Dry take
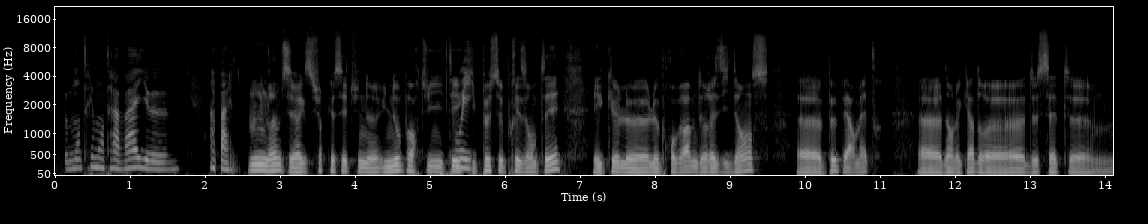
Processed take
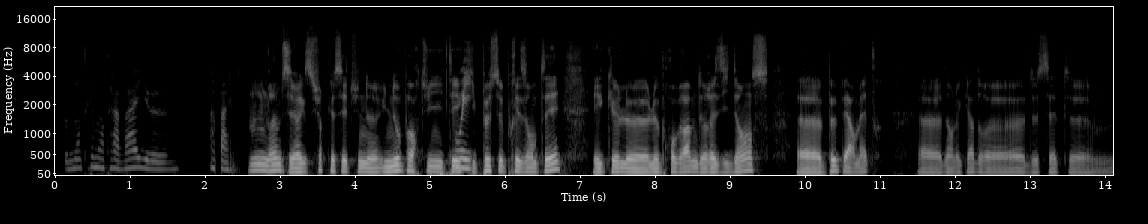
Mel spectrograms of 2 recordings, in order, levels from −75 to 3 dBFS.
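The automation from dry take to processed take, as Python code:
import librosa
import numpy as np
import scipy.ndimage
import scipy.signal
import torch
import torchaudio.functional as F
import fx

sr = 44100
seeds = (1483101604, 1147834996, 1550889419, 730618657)

y = fx.gain(x, sr, db=fx.line((2.23, -11.5), (3.04, 1.0), (10.56, 1.0), (11.6, -6.5)))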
